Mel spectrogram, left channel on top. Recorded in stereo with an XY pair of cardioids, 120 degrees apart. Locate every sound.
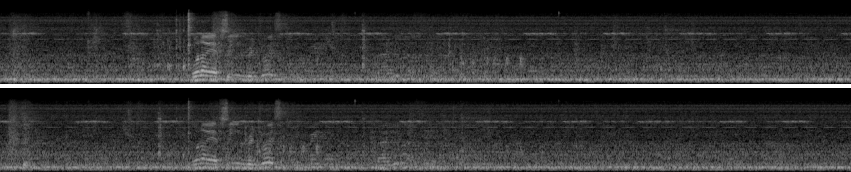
1.9 s a man speaking: 55° left, 0.6 m; by 5.0 s 45° right, 5 m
